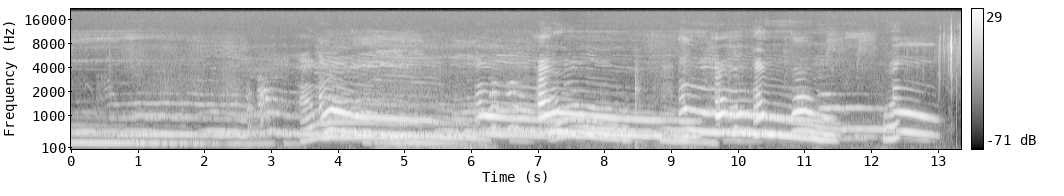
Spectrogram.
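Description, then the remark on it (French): Several wolves howl together at night in a dark, deep forest, long, overlapping wails that rise and fall in pitch, forming a loud, sustained chorus for over ten seconds with no talking. “Dans la forêt sombre et profonde, des hurlements déchirent la nuit.”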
